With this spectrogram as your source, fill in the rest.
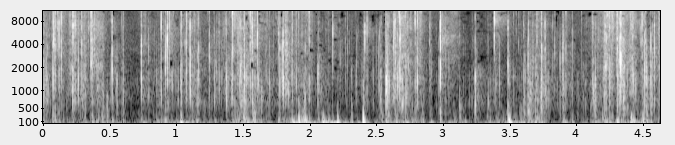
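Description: Fingertips slide across the woven surface of an empty blue woven polypropylene IKEA BRATTBY carrier bag laid flat. The result is a continuous, dense crinkling and scratching rustle with a heavy low rumble and many short, dry crackles.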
